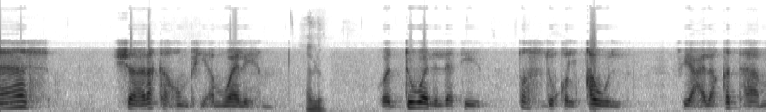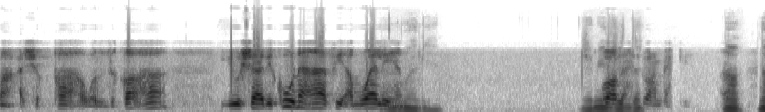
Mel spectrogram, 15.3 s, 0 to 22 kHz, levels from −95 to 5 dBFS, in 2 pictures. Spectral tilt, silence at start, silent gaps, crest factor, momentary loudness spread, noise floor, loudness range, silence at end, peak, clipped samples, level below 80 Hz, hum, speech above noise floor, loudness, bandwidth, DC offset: -6 dB/octave; 0 s; none; 16 dB; 16 LU; -53 dBFS; 6 LU; 0 s; 0 dBFS; under 0.1%; -54 dBFS; none; 38 dB; -15 LUFS; 11 kHz; under 0.1%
